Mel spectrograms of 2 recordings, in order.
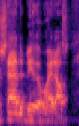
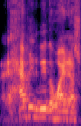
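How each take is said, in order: First: Low, dropped, mildly downcast delivery; sad. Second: Mildly upbeat, lifted contrast; happy. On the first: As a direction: let the voice sink as if dejected. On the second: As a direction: say it with a touch of cheer. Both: Shown as a demonstration. Contrasts happy and sad visitors.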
